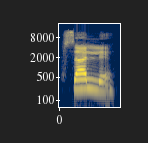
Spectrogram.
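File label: ssar ergative, Archi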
